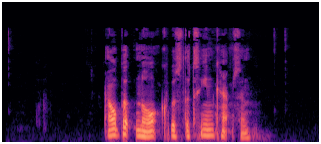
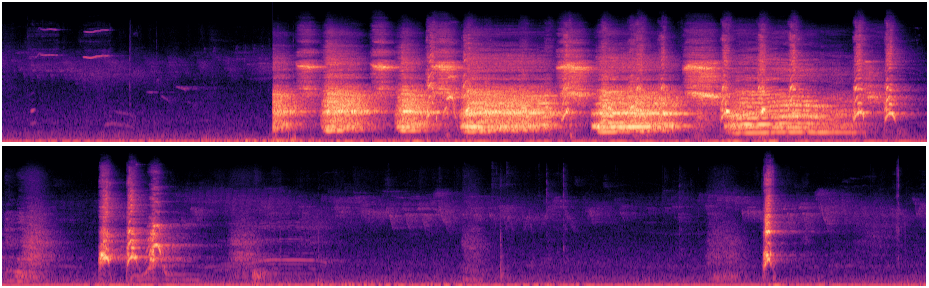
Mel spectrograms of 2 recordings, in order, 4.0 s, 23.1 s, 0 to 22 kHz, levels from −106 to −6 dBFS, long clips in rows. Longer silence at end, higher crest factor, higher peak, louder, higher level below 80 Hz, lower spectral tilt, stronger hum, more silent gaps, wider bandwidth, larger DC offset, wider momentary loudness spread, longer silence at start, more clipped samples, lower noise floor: second, 0.85 s vs 1.85 s; about the same, 20 dB vs 22 dB; second, -14 dBFS vs 0 dBFS; second, -32 LUFS vs -19 LUFS; about the same, -60 dBFS vs -56 dBFS; first, -7 dB/octave vs -3 dB/octave; neither; neither; second, 11.5 kHz vs 13 kHz; second, under 0.1% vs 0.3%; about the same, 12 LU vs 12 LU; second, 1.3 s vs 3.05 s; neither; first, -88 dBFS vs -60 dBFS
